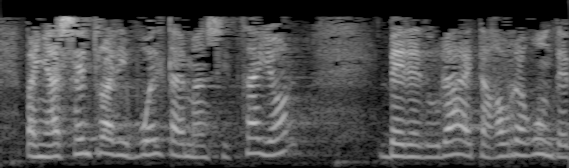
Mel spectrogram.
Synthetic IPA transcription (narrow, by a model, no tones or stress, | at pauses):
b̥ajɲase̞nt̪ɾoaɾiβwe̞lt̪ae̞mansit͡sajo̞n | be̞ɾe̞ðuɾae̞t̪aɣawre̞ɣ̞und̪e̞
